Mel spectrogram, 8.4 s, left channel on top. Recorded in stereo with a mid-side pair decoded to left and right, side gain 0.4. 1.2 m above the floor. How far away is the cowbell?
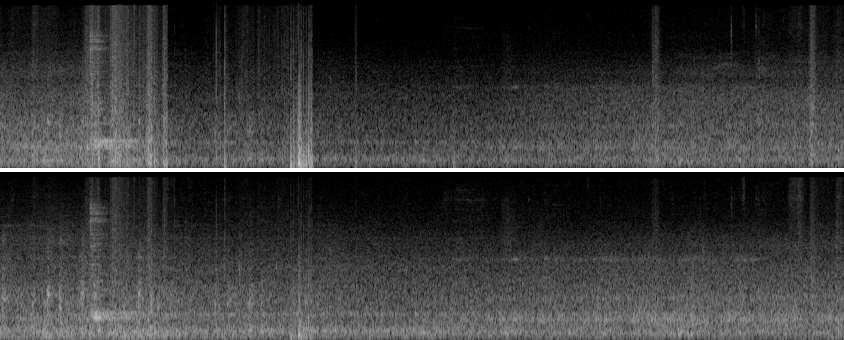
About 4 m.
